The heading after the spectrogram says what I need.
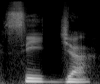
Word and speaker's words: silla: Either way, it's a hard J, silla, okay?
